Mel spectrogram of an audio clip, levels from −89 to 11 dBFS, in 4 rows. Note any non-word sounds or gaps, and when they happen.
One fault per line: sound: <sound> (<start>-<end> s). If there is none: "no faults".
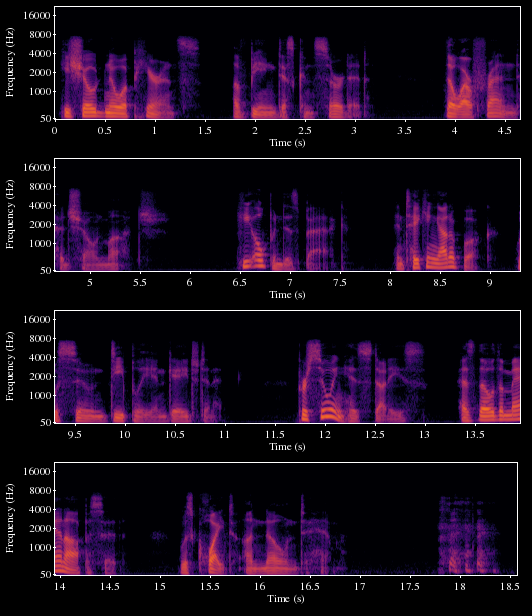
sound: laugh (17.8-18.4 s)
